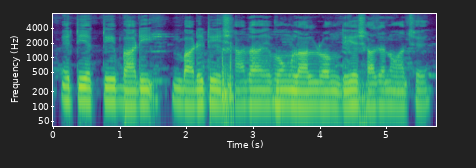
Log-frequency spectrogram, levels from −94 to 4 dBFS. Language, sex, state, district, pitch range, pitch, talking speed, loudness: Bengali, male, West Bengal, Cooch Behar, 105-115 Hz, 110 Hz, 115 wpm, -16 LUFS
